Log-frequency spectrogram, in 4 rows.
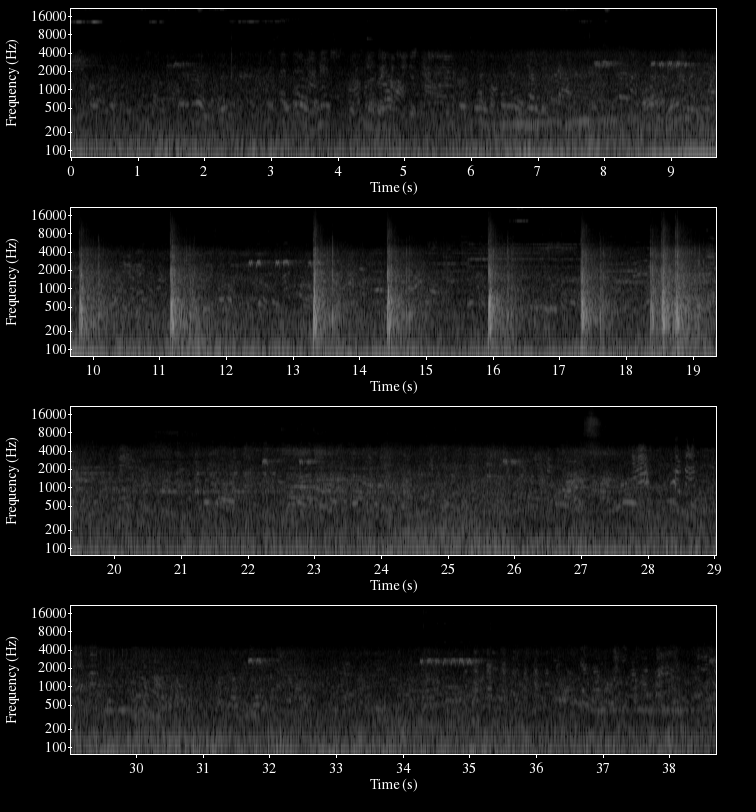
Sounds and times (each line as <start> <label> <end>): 0.0 Many people gathered at the intersection 38.7
0.0 Traffic sound 38.7
6.6 Firecrackers 32.9
7.1 fireworks 23.3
